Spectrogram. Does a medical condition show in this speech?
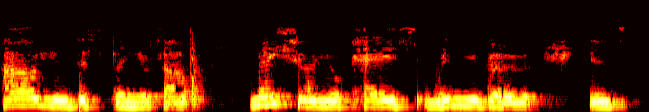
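Yes: cerebral palsy, mild; speech affected a bit.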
